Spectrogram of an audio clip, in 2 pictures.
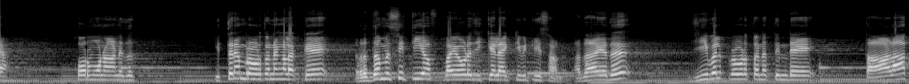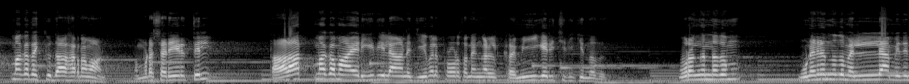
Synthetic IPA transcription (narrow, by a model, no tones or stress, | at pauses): ɐ | ho̞ːrmoːnaːɳiðɨ | it̪ːɐɾɐmprɐʋɐrt̪ːɐnɐŋːɐɭo̞kːe̞ | riðɐmsitːiofbɐjo̞ːɭod͡ʑikʲːɐlaːk̚tiʋitːisa̰ːɳɨɐðaːjɐðɨ | d͡ʑiːʋɐlprɐʋɐrt̪ɐnɐt̪ːinde̞ | t̪aːɭaːt̪̚mɐɣɐðekʲːud̪aːɦɐɾɐɳɐma̰ːɳɨ | nɐmːuɽe̞ɕɐɾiːɾɐt̪ːil | t̪aːɭaːt̪̚mɐɣɐmaːjɐɾiːðijilaːɳɨd͡ʑiːʋɐlprɐʋɐrt̪ːɐnɐŋːɐɭkrɐmiːɣɐɾit͡ɕːiɾikʲːunːɐðɨ̰ | urɐŋːunːɐðum | uɳɐɾunːɐðume̞lːaːmiði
